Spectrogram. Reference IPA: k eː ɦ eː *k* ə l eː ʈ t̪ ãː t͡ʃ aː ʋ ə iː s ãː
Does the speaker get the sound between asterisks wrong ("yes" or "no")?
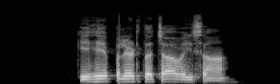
yes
